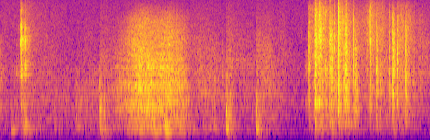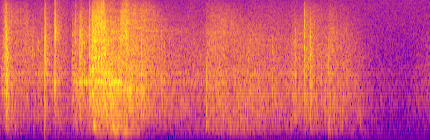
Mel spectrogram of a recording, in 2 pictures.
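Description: A duvet rustles.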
